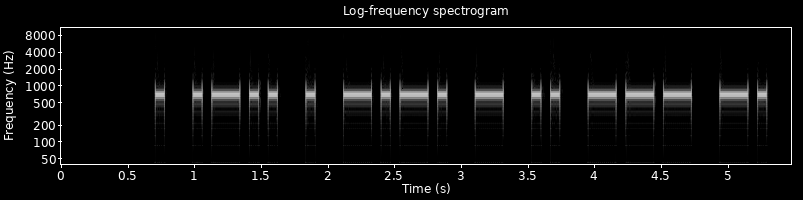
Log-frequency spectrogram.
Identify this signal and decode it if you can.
Morse code, heard as a keyed tone, about 17 wpm, 700 Hz. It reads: ELECTION
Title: Sentences from Top 1500 Words - New Word Drill Alt - 17wpm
